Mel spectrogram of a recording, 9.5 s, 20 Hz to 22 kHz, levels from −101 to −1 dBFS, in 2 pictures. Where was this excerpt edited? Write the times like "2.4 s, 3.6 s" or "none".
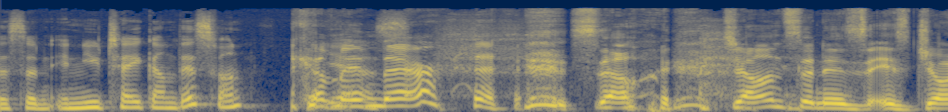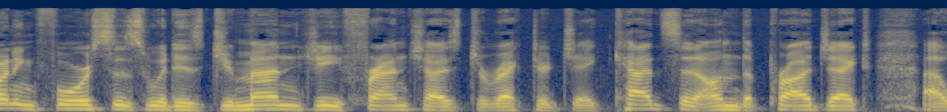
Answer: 1.5 s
